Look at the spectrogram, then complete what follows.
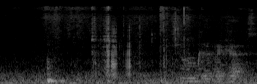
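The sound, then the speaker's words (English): Crackly crinkling of a small cough drop wrapper being twisted open, a quick series of sharp rustles and tears over a couple of seconds, with a faint voice murmuring underneath. “Oh, I got a cough drop too. I came prepared today.”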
